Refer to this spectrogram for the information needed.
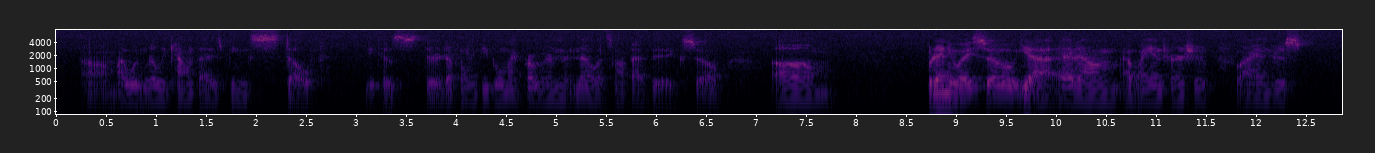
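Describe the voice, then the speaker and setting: Audible room echo hangs around a man's very deep, low voice. His delivery is flat and monotone, broken by long, frequent pauses. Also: moderate pace. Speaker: vlogger. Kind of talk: casual vlog monologue. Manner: halting, many fillers.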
